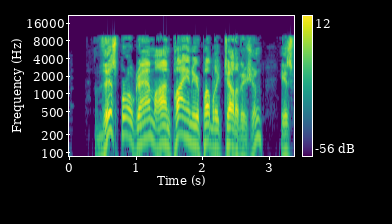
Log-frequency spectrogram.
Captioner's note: voiceover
